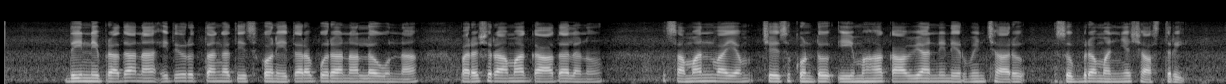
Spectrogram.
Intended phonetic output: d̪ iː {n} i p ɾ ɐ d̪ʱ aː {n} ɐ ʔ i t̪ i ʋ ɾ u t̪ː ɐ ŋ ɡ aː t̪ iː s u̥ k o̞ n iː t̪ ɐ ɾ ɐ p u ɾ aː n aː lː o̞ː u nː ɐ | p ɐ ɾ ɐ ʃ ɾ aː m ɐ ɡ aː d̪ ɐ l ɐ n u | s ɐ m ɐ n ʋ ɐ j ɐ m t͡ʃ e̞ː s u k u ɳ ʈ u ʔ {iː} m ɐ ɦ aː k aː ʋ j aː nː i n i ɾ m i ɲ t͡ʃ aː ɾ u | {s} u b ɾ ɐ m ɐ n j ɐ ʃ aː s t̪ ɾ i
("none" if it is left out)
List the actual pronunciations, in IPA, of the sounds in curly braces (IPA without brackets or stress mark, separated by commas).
nː, n, iː, s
